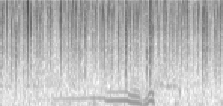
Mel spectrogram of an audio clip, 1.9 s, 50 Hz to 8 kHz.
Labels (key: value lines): label: biophony, cascading saw
recorder: SoundTrap 600 or HydroMoth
